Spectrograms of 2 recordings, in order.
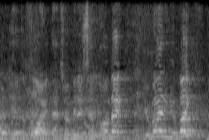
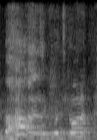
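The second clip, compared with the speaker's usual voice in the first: high loud startled cry; shocked; 8 semitones higher, 8 dB louder than usual. Retold or imitated. Kid hitting the floor, high loud shock. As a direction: caught off guard mid-fall.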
